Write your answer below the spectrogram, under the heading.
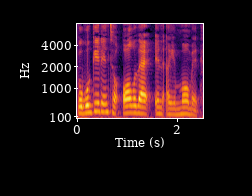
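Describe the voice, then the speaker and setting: A woman speaks at a moderate pace with an American accent. Her pitch is fairly high and her intonation fairly even. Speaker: online business tutorial host. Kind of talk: tutorial.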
